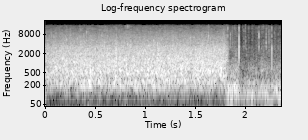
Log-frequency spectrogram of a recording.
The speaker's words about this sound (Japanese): 川のせせらぎ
